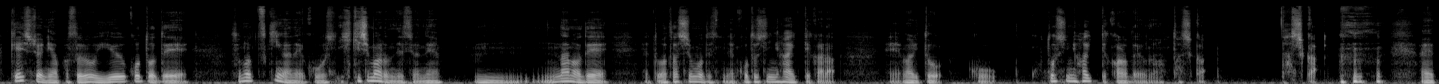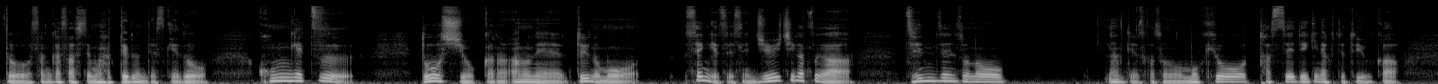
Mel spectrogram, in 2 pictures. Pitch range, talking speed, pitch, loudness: 85-120 Hz, 285 characters per minute, 100 Hz, -27 LUFS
